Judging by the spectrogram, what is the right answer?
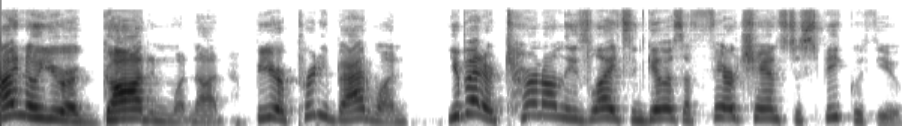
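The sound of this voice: A woman's quick, high, bright and sharp put-on character voice, full of big pitch swings.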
